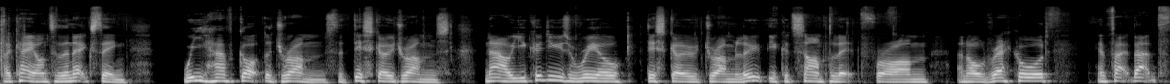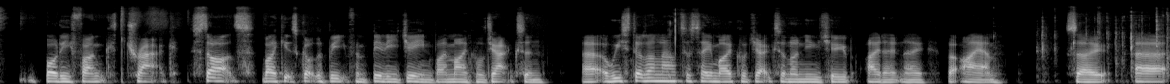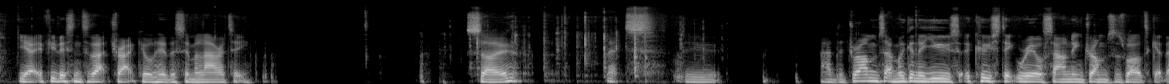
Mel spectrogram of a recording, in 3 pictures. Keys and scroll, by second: 0.1 super+s, 4.9 shift+super+t, 6.3 super+r, 22.1-23.6 typing, 28.2-30.1 typing, 30.5 Tab.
